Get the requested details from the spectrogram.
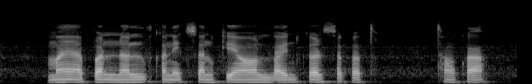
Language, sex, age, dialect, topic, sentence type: Chhattisgarhi, male, 18-24, Western/Budati/Khatahi, banking, question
